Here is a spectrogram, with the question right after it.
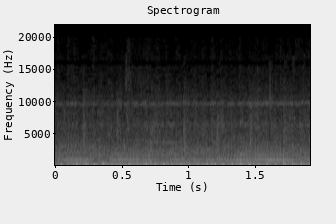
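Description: A helicopter carrying a Jeep during an event in Forza Horizon 3: a continuous rotor drone with dense low rhythmic chopping, loud and steady, with no talk over it.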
